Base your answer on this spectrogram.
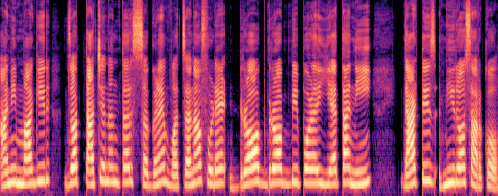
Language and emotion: Goan Konkani, neutral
